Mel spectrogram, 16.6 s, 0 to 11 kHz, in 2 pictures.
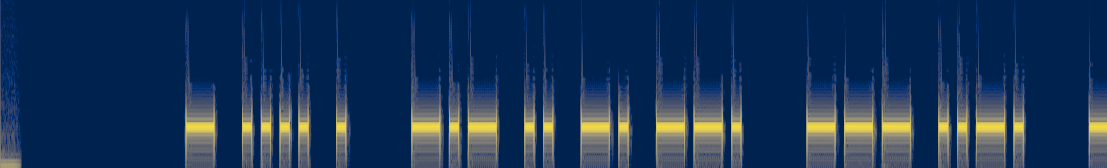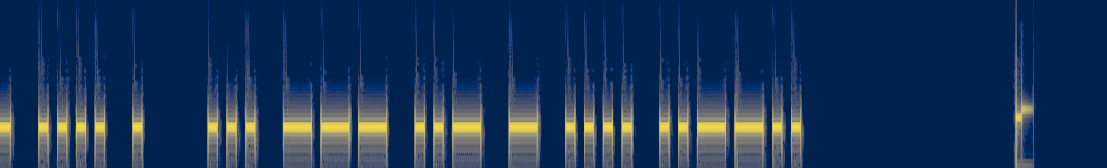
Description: Morse code, heard as a keyed tone, about 17 wpm, 700 Hz. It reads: THE KING OF THE SOUTH?
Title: Sentences from Top 1000 Words - Review Part 2 - 17wpm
